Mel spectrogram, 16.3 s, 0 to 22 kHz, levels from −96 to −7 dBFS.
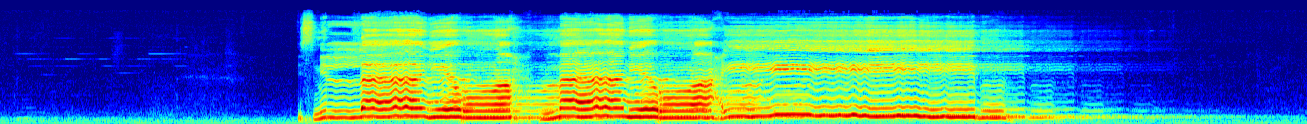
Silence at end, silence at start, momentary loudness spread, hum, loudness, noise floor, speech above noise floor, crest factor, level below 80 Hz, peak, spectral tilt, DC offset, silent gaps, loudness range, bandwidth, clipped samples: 2.95 s; 3.75 s; 12 LU; none; -15 LUFS; -58 dBFS; 42 dB; 16 dB; -58 dBFS; 0 dBFS; -4 dB/octave; under 0.1%; none; 11 LU; 14 kHz; under 0.1%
